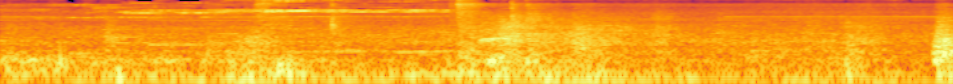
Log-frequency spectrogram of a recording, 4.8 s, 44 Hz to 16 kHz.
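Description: Interior running noise of an old FE220 narrow-gauge electric train car in motion: a steady low rumble from the wheels and running gear, with a faint high wheel squeal in the first second or so. A few short knocks from the wheels in the middle, and a sharper knock near the end.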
